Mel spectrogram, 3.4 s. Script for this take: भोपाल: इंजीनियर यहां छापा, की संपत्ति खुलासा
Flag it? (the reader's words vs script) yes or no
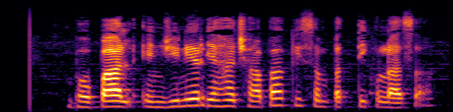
no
